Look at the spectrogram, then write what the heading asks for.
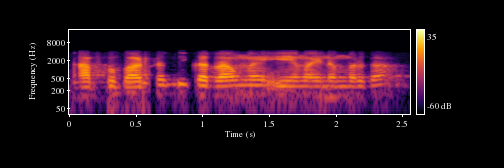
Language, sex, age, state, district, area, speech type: Hindi, male, 45-60, Rajasthan, Jodhpur, urban, conversation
